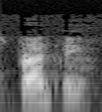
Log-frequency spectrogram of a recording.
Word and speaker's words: Prunty: Frankly, I'm not even sure if I'm saying that right. I think it's Prunty, right? – Oh, yeah, it's Prunty.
